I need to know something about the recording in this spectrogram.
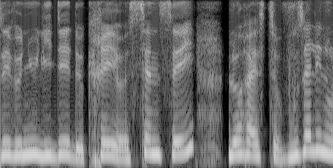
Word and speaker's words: Sensei: Vous êtes le fondateur de Sensei. Ça se prononce comme ça ?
